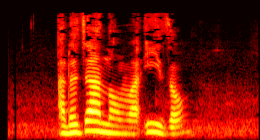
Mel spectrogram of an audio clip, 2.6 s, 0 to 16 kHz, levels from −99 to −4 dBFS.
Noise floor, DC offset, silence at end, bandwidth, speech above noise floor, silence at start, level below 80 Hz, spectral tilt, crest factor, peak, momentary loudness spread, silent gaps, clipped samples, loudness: -54 dBFS; under 0.1%; 0.7 s; 11.5 kHz; 30 dB; 0.55 s; -74 dBFS; -5.5 dB/octave; 20 dB; -6 dBFS; 11 LU; none; under 0.1%; -24 LUFS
